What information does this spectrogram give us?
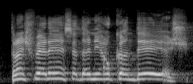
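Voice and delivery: lightly voiced guard announcing transfer; guard calling out. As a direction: call the prisoner's name like a guard.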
